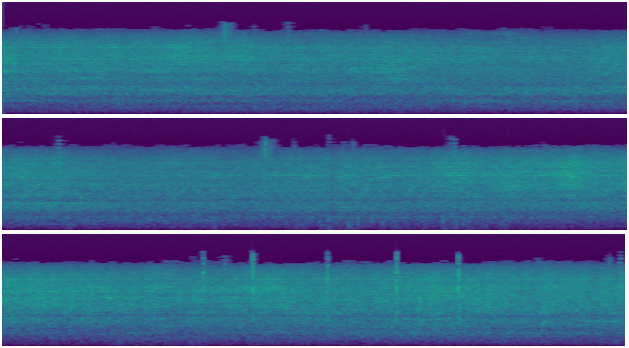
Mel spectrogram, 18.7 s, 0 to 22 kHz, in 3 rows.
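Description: Twin CFM56-3 turbofan jet engines of a Boeing 737-300 at climb-out thrust just after takeoff, heard from the ground as a steady, even jet noise that neither rises nor falls.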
